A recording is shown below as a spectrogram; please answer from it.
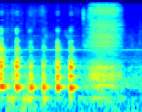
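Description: A woman laughing in a quick run of short 'ha' sounds, about five a second, ending in a breathy exhale about a second and a half in.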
